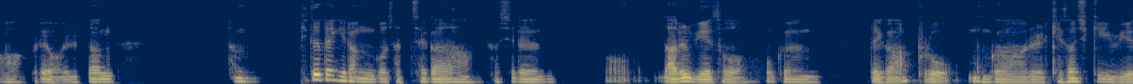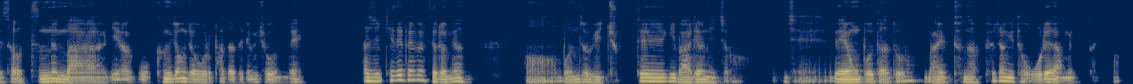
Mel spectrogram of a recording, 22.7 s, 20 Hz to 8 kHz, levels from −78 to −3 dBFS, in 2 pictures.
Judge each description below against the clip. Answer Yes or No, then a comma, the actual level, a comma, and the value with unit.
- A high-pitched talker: No, very low, 95 Hz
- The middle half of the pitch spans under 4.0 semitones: Yes, average, 3.3 semitones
